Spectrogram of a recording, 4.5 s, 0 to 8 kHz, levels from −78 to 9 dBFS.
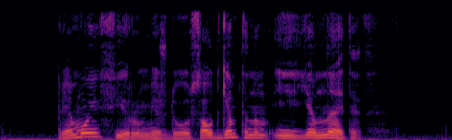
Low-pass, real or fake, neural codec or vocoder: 7.2 kHz; real; none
